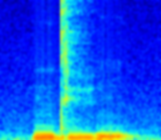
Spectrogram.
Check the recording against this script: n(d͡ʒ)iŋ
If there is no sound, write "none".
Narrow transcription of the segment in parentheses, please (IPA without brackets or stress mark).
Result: d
